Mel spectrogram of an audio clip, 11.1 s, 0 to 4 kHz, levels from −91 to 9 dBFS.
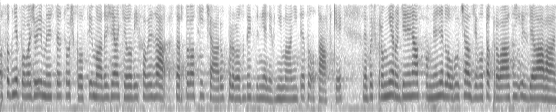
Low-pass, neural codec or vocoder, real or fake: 3.6 kHz; codec, 44.1 kHz, 2.6 kbps, SNAC; fake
